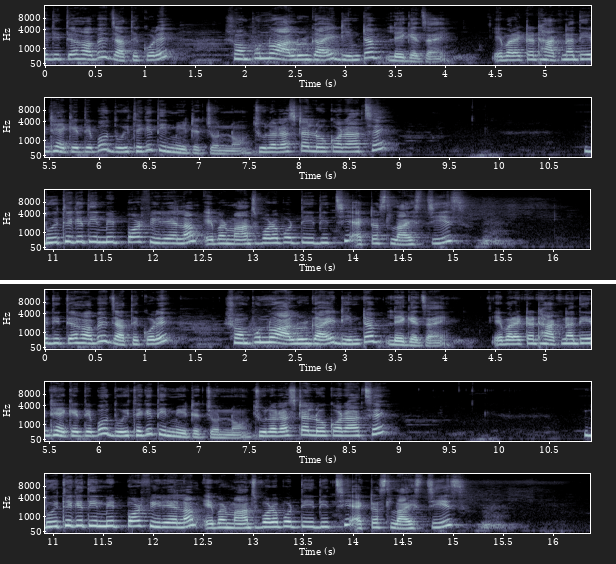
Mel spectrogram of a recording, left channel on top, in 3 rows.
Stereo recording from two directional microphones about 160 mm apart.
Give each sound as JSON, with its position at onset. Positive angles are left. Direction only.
{"t": 0.0, "sound": "a woman's voice", "side_deg": -25}
{"t": 10.8, "sound": "a woman's voice", "side_deg": -25}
